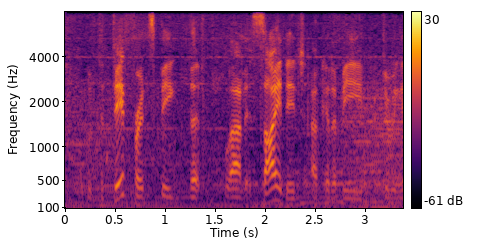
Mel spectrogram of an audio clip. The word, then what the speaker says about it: Planet Sainage: Is Plant Sainage or Planet Sainage? It is Planet Sainage, even though it's spelled Plant Sainage, and they're running Groot, so it's fun to say Plant Sainage.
